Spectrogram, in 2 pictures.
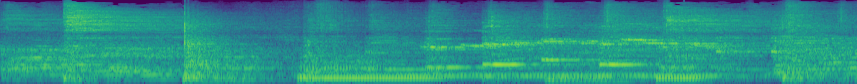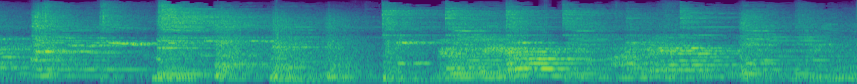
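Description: Live marimba playing a melody of short struck notes over a low accompaniment with light percussion, an instrumental break with no singing.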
